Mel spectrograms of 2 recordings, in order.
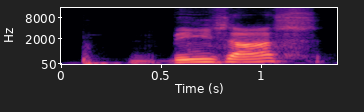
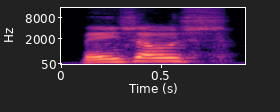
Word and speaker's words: Bezos: It's Bezos.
